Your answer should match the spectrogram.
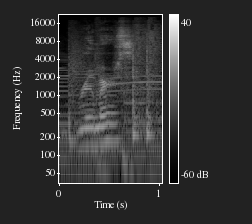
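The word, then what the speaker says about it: Roomers: It's spelled R O O M E RS. So, rumors uh that kind of point you in the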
